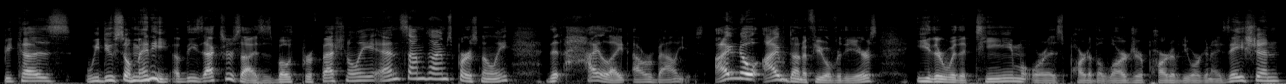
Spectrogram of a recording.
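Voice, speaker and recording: Guy hosting a podcast, really animated pitch, talks it through conversationally with punchy emphasis. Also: normal speed. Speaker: podcast host. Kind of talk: scripted podcast monologue, conversational.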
